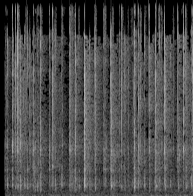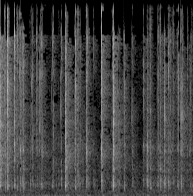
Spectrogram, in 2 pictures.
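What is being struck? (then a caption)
Plastic computer keyboard. Long orange-painted nails and fingertips type rapidly on an Asus desktop keyboard with black plastic keycaps and a silver frame, lying flat on a desk. The result is a quick, steady stream of short, dry plastic clicks and taps with a bright edge and a faint low thud beneath.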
